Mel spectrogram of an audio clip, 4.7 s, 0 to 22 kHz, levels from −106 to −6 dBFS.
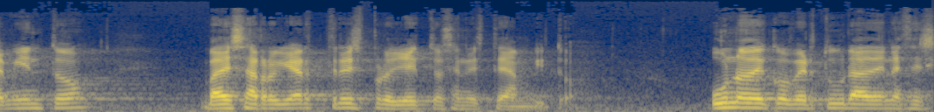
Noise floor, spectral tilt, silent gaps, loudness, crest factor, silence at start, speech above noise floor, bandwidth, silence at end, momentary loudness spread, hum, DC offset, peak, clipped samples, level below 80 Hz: -46 dBFS; -4 dB/octave; none; -22 LUFS; 22 dB; 0 s; 24 dB; 16.5 kHz; 0 s; 15 LU; none; under 0.1%; -2 dBFS; under 0.1%; -52 dBFS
